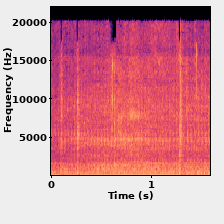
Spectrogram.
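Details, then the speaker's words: 2022 Polaris Phoenix 200 quad, which has had hard starting, poor idle and popping since new. On throttle the rough single-cylinder engine coughs sharp pops back through the intake and stalls when the throttle is rolled on quickly: intake backfire. "oh but did you hear that that was backfiring in the intake now that you don't want"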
